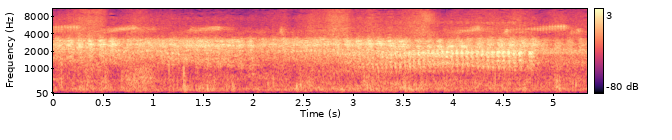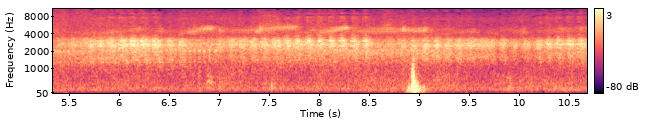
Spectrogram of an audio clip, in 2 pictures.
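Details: Australian dam frogs in full chorus near a shack: layered, buzzy trills swelling and fading, short rising chirps repeated over them, a single loud thump near the end.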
